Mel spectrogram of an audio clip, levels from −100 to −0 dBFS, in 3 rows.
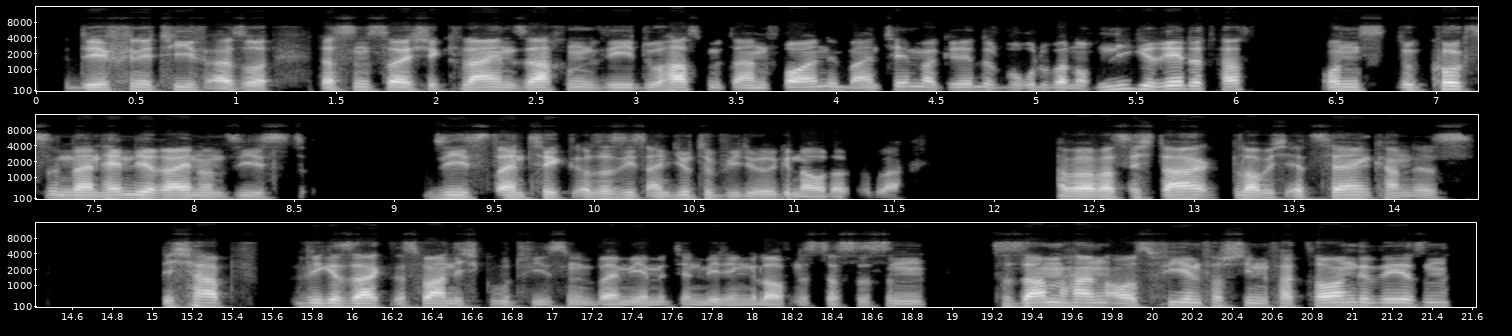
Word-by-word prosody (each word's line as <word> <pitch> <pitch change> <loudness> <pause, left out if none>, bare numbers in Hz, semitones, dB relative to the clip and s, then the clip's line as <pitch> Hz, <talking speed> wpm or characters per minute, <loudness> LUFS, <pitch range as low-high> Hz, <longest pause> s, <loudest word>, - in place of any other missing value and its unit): Definitiv. 120 +2 0
Also, 105 +1 +1 0.2
das 105 - -1
sind 125 -2 -6
solche 110 -1 +3
kleinen 115 +1 +3
Sachen 120 0 +2
wie: 115 -1 -3
Du 110 +1 -3
hast 115 0 +5
mit 115 - -13
deinen 110 +1 -1
Freunden 125 +3 +2
über 110 - -3
ein 110 0 -4
Thema 135 -3 -3
geredet, 120 0 -6
worüber 110 +1 -3
du 105 - -6
noch - - -7
nie 145 +7 -6
geredet 150 0 +3
hast. 130 +1 +1 0.3
Und 120 -1 -3
du 115 - -3
guckst 140 +4 +3
in 125 -2 -5
dein 115 -1 +5
Handy 130 0 +5
rein 115 -1 +5
und 110 -1 -5
siehst 110 -1 -9 0.6
siehst 115 +1 -4
dein 110 -2 +4
Tik 120 +1 0
also 105 - -2
siehst 115 +2 -6
ein 110 -1 -2
YouTube-Video 110 -4 -5
genau 95 -2 -1
darüber. 90 - -8 0.8
Aber 105 -1 +4
was 110 +1 +2
ich 110 - -4
da, 125 +2 +6
glaube 115 -3 +1
ich, 110 - -9
erzählen 125 +1 +1
kann, 110 -1 -5
ist: 110 -1 -9 0.6
Ich - - -5
habe, 130 -1 +3 0.3
wie 125 +3 -4
gesagt 120 -1 +4
es - - -10
war 115 - +6
nicht 105 -2 -8
gut, 105 0 -14
wie's 95 -2 -10
bei 95 -2 -3
mir 100 0 -5
mit 95 -2 -12
den 100 -1 -9
Medien 95 -1 -6
gelaufen 90 -2 -1
ist. - - -14
Das - - -7
ist 105 +1 -11
'n 105 -2 -6 0.3
Zusammenhang 130 +1 +3
aus 115 0 -1
vielen 135 -2 -2
verschiedenen 120 -1 -6
Faktoren 130 +4 +2
gewesen. 135 0 -2
115 Hz, 210 wpm, -22 LUFS, 110-125 Hz, 0.8 s, da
